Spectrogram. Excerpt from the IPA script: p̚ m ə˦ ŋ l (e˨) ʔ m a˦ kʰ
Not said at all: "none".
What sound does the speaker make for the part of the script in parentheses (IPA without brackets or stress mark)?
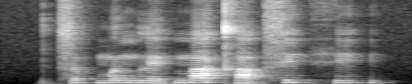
e˨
